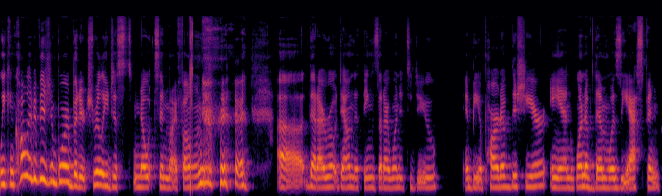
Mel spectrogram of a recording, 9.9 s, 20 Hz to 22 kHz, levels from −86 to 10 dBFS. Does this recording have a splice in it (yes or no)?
no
